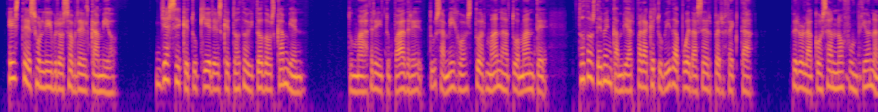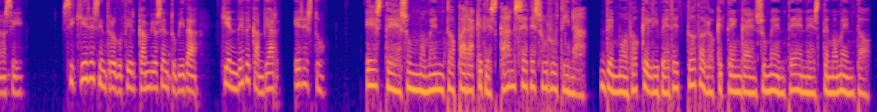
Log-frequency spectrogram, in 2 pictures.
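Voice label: Spanish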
